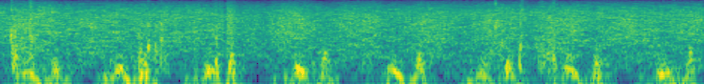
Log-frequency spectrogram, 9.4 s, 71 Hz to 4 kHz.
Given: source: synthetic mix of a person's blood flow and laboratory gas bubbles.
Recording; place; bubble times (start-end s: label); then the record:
Doppler ultrasound of blood flow; precordium
0.12-0.51 s: bubbles
1.84-2.29 s: bubbles
2.86-2.97 s: bubbles
6.60-6.66 s: bubbles
6.68-6.74 s: bubbles
6.92-7.03 s: bubbles
7.14-7.46 s: bubbles
From the record:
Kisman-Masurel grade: 222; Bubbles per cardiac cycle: several, 3 to 8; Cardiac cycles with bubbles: 10 to 50%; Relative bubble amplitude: moderate (0.250 to 0.450); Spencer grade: 2 (many but less than half of the cardiac periods contain bubble signals, singularly or in groups); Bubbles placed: anywhere in the cardiac cycle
